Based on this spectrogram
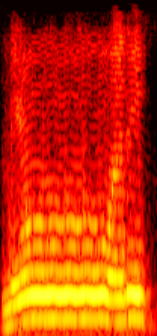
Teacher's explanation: النون في من نون ساكنة أتى بعدها حرف الواو وهو من حروف الإدغام بغنة، فتصير هكذا من ولي. نلاحظ هنا أن مقدار الغنة حركتين فلا زيادة ولا نقصان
